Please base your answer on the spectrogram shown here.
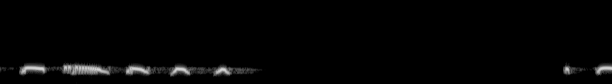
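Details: Female spotted dove lure calling to draw males: a phrase of five to six short arched coos with a longer blurred note second, then about three seconds of silence before the next phrase begins; no other sounds.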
